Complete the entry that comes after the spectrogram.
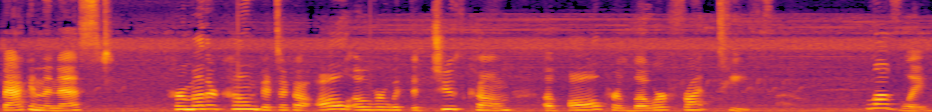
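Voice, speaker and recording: A young woman who works at a zoo reads a children's picture book aloud outdoors, in an expressive storytelling manner. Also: high-pitched, a little hiss or hum, poor audio. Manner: slow, expressive storytelling, livelier chat afterward. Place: outdoor zoo enclosure with trees.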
